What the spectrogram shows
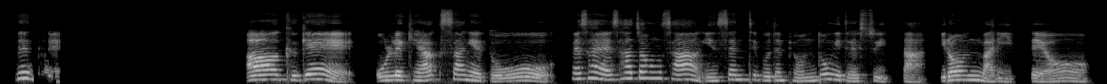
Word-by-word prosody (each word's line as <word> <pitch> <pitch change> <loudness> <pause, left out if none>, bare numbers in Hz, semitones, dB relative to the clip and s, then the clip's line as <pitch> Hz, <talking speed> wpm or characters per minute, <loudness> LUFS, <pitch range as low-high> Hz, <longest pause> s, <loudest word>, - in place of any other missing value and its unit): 네네. 285 +2 +3 2.2
아 230 +2 +7
그게 230 +1 +2 0.2
원래 195 +3 +3
계약상에도 180 - 0
'회사의 260 -3 +1
사정상 275 - +1
인센티브는 190 +2 -4
변동이 185 +8 -3
될 150 -4 -3
수 150 +4 -8
있다.' 125 -5 -4
이런 205 +3 +2
말이 135 -4 -1
있대요. 140 +2 -4
200 Hz, 200 characters per minute, -25 LUFS, 160-230 Hz, 2.2 s, 아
